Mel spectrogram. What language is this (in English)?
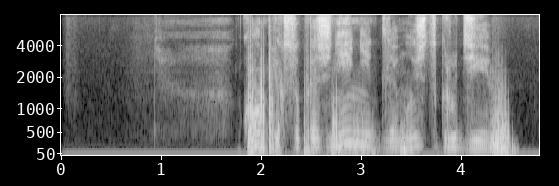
Russian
